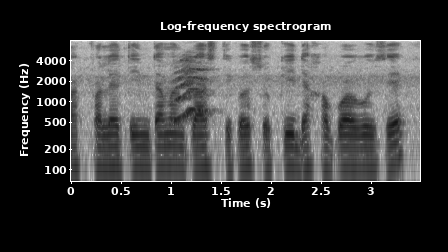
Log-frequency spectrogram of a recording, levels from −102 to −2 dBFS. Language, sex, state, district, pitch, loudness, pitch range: Assamese, male, Assam, Sonitpur, 110 Hz, -19 LUFS, 105-110 Hz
